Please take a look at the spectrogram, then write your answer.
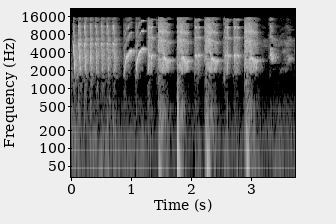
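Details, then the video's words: Black-winged myna opens with a fast series of about eight buzzy chips, then two upslurred whistles and a run of loud harsh rasping notes. "Suara Burung Jalak Putih Istimewa"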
